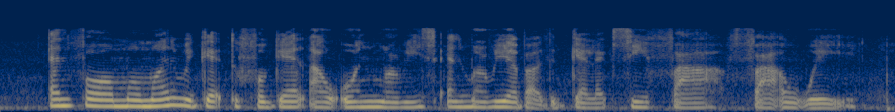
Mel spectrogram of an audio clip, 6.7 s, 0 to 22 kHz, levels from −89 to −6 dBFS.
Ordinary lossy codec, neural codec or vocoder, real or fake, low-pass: none; codec, 16 kHz, 8 kbps, FunCodec, trained on Chinese and English, 25 frames a second; fake; none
